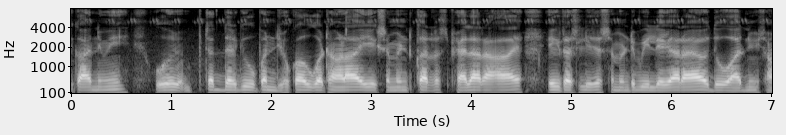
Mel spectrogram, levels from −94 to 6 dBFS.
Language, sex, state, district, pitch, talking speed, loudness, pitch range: Bundeli, male, Uttar Pradesh, Jalaun, 105 Hz, 220 wpm, -17 LUFS, 100-105 Hz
